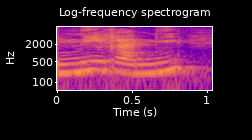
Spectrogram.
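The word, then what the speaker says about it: Neirami: ces marques-là, Modula, ça s'écrit comme ça se prononce, et Nerami, c'est N-E-I-R-A-M-I.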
